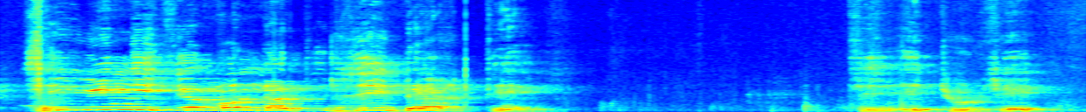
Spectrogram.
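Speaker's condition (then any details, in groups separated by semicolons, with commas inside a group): Cerebral palsy; lifelong, non-progressive; stable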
